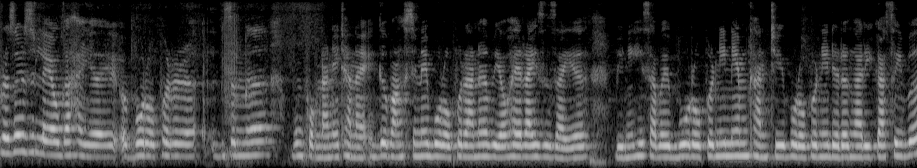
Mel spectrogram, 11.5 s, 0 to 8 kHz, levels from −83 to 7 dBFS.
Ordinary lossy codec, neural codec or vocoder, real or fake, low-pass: none; none; real; none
